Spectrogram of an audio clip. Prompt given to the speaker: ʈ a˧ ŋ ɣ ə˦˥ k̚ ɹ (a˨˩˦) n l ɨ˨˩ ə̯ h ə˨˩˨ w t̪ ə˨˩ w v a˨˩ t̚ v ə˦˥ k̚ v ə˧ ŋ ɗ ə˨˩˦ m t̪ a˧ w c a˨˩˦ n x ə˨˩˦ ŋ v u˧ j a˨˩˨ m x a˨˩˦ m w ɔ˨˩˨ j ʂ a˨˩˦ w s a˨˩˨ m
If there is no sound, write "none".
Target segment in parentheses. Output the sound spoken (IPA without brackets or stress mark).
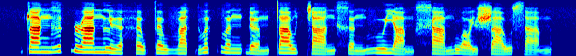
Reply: a˧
